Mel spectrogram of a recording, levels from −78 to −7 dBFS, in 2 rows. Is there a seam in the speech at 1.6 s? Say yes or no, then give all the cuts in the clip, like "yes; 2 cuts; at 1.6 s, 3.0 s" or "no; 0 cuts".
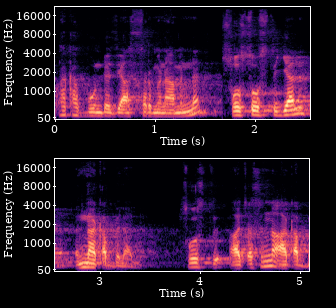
yes; 1 cut; at 1.6 s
